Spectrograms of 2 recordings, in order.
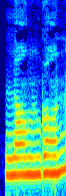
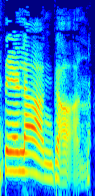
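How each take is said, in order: First: Muttered. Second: Irish lilt. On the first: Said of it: "I muttered". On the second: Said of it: "Irish constable". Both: A narrator's reading.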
